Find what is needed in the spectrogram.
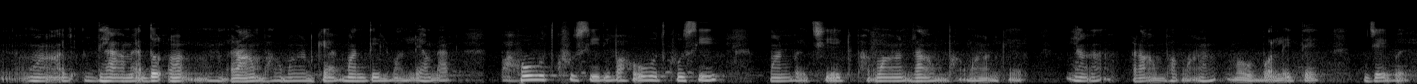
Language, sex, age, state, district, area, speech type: Maithili, female, 60+, Bihar, Madhepura, urban, spontaneous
